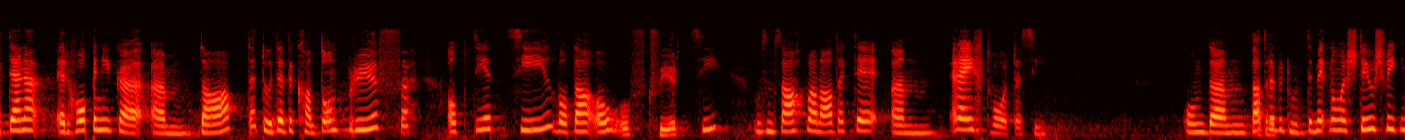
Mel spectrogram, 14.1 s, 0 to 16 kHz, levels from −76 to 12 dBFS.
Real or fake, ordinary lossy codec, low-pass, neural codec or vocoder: fake; MP3, 64 kbps; 7.2 kHz; codec, 16 kHz, 0.5 kbps, X-Codec, HuBERT features, trained on LibriSpeech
